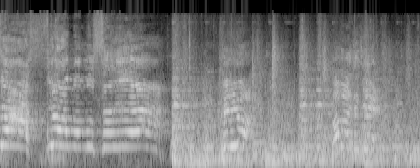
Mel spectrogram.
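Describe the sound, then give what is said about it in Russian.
A teenager shouts loudly during a police raid on an apartment, two long, strained yells in a row, the second rougher and set against background noise. “Подросток показывает оперативникам, в какой квартире находится преступник. А сам кричит в другую сторону.”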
